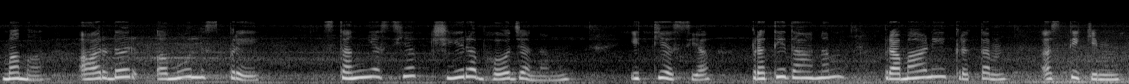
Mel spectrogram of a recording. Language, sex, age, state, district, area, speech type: Sanskrit, female, 18-30, Karnataka, Dakshina Kannada, rural, read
